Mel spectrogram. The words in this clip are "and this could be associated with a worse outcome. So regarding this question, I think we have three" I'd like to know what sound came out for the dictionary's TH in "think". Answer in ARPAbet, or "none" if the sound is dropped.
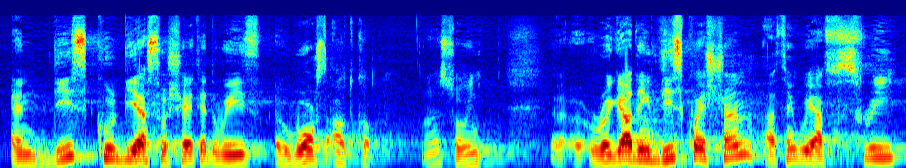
TH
